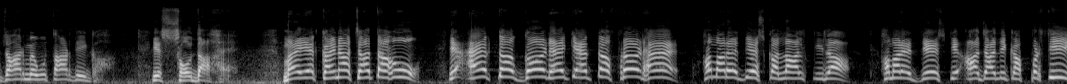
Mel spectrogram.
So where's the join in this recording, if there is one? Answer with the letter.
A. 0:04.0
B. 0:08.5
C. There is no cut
C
